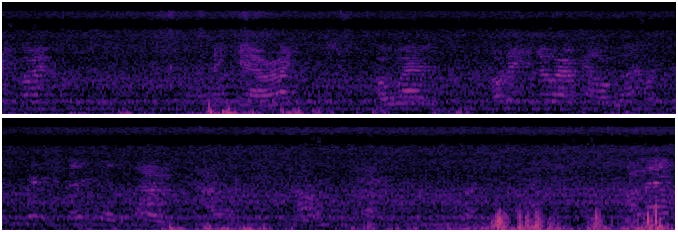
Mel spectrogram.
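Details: Honey bee swarm looking for a new home, a dense low steady hum of many wings with louder low thumps and swells, and faint voices in the background.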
